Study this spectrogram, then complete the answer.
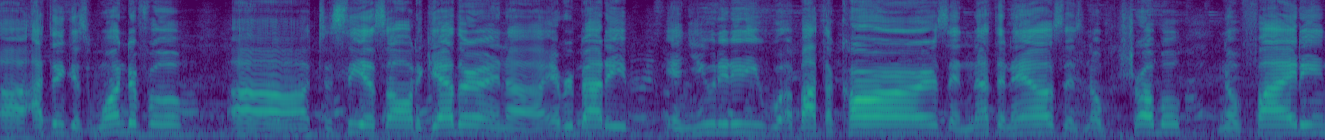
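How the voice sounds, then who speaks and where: Moderate pace, ordinary pitch variation and an American accent, with noticeable background noise. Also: man, high pitch for a man. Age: 60s. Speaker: lowrider car owner. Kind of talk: casual interview.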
